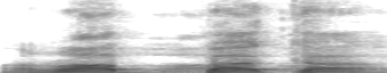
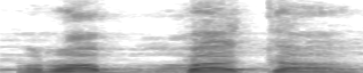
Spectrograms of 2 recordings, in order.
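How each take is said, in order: Both takes have the same delivery.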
